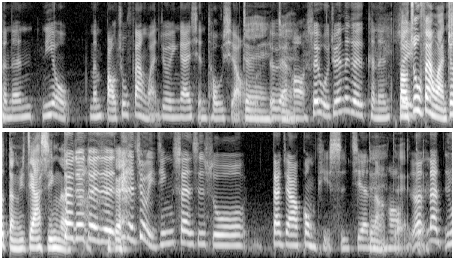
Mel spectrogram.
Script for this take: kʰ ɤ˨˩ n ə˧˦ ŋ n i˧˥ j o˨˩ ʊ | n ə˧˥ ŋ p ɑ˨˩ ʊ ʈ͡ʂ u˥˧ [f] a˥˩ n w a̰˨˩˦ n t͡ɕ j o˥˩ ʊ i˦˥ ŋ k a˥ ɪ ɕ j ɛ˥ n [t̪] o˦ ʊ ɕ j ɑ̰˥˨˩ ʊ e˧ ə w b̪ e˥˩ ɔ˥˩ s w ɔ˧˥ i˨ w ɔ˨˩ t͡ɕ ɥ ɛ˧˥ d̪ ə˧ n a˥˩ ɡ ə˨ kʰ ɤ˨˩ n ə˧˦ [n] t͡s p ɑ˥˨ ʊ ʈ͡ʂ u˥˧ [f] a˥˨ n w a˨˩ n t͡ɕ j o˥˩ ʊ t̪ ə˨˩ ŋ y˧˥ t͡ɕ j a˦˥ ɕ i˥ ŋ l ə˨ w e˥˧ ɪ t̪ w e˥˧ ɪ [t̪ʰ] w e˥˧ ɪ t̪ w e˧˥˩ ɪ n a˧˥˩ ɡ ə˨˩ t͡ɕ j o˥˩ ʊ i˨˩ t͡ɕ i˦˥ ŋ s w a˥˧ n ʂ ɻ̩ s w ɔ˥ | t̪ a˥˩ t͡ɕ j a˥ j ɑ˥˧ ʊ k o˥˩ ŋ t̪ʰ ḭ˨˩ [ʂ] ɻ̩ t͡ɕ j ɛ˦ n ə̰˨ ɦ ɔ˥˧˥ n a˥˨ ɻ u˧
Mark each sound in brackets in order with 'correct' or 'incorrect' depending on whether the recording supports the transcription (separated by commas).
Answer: correct, incorrect, incorrect, correct, incorrect, correct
